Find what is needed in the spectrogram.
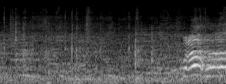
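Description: Voices and shouting from people at a taekwondo sparring bout. There is a single sharp smack about a second and a half in, and a loud rising shout near the end.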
